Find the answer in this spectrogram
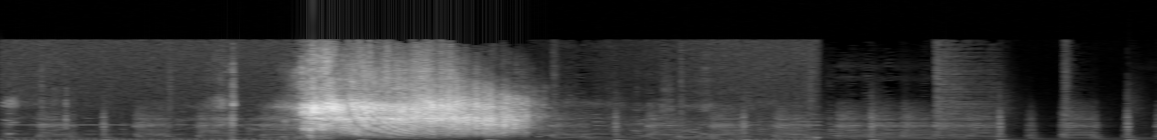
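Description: Amateur rocket motor igniting and burning at liftoff: a loud rushing noise of about two seconds, starting a couple of seconds in. It sits over background music with a steady beat about once a second.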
